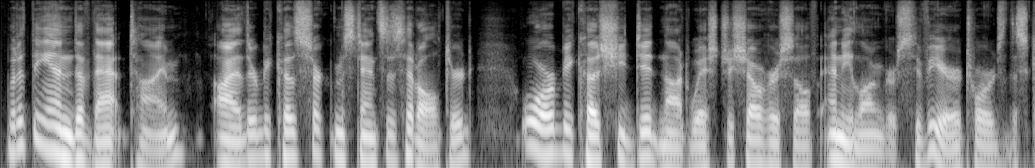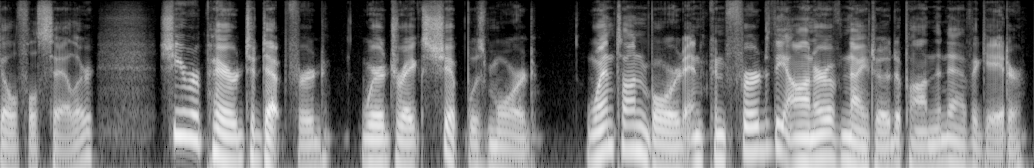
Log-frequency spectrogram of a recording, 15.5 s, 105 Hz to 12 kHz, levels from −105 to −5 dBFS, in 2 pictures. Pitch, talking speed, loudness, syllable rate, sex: 120 Hz, 190 wpm, -20 LUFS, 5.9 syllables/s, male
